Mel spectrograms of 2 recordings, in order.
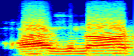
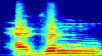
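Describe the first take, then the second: First: It is said as two separate full words. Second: It is said as one contracted word. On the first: The speaker calls it wrong. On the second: The speaker calls it right.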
